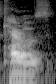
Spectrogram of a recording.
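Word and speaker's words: Queiroz: no, don't pronounce the U. It's Keros.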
